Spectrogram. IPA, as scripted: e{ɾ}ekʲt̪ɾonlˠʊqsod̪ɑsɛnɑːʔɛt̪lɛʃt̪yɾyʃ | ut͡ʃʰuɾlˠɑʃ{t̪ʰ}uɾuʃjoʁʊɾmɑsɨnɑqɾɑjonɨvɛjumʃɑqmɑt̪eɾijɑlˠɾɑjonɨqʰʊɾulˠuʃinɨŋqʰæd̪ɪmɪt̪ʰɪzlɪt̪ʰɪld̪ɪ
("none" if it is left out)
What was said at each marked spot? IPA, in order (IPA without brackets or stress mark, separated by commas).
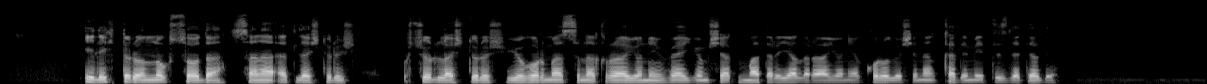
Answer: l, t̪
